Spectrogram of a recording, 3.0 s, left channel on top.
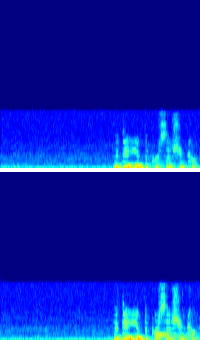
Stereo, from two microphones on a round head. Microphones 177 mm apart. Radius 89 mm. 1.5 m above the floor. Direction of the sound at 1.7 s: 35° right (ahead or behind).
